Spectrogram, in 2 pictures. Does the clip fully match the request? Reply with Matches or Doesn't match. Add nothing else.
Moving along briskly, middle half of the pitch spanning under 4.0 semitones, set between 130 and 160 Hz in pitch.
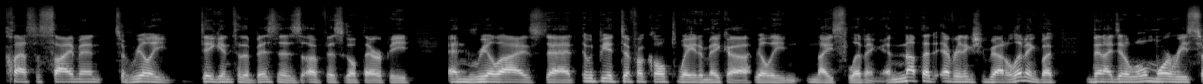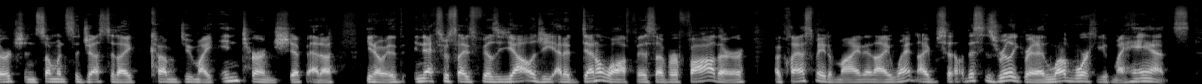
Doesn't match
